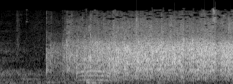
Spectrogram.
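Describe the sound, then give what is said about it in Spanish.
Applause rises from a small, private farewell gathering for a departing football player. After a brief quiet opening, loud, dense clapping starts suddenly and holds steady to the end. “Karim Benzema, que se despedía con este aplauso de los suyos en un acto restringido, privado, pequeño”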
